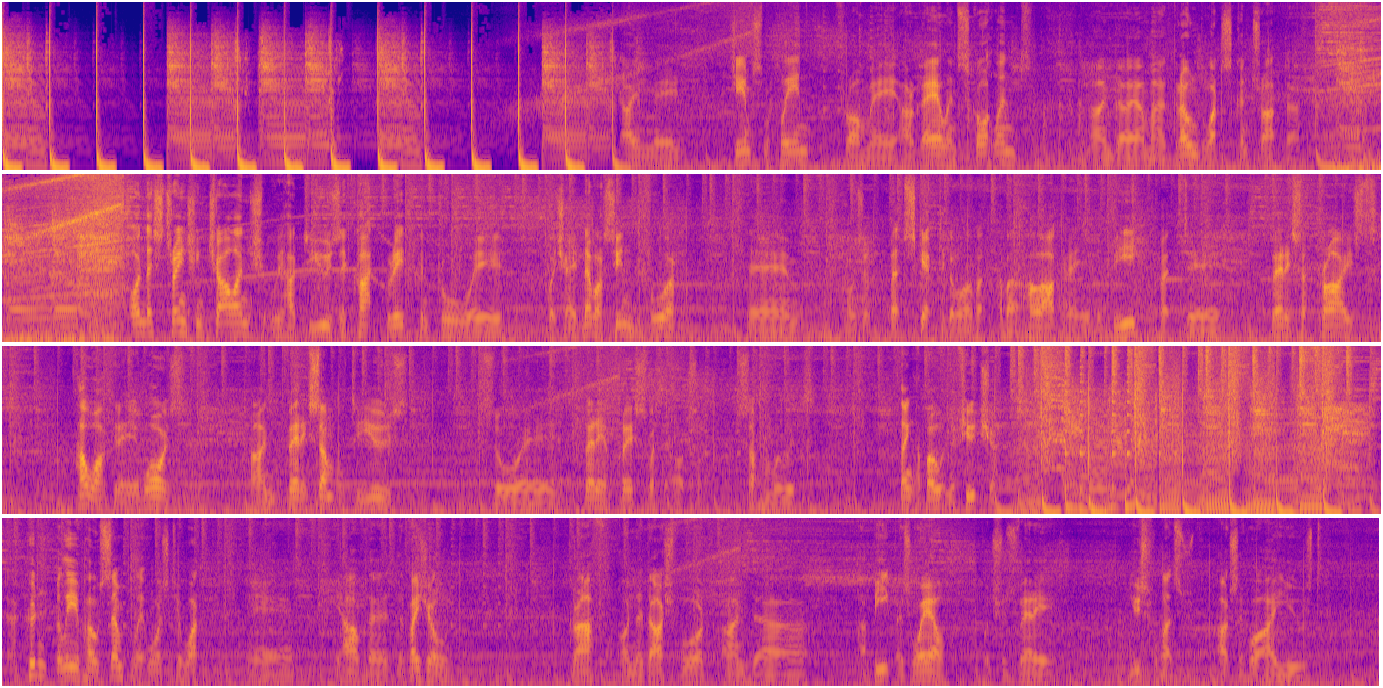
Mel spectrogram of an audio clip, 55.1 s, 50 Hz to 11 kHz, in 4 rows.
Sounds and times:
Music: 0:00.0 - 0:55.1
Speech: 0:06.1 - 0:13.1, 0:15.0 - 0:20.6, 0:21.2 - 0:27.6, 0:28.3 - 0:29.4, 0:30.0 - 0:31.6, 0:32.4 - 0:35.7, 0:36.5 - 0:37.6, 0:41.4 - 0:45.9, 0:47.0 - 0:52.0, 0:52.6 - 0:54.6.

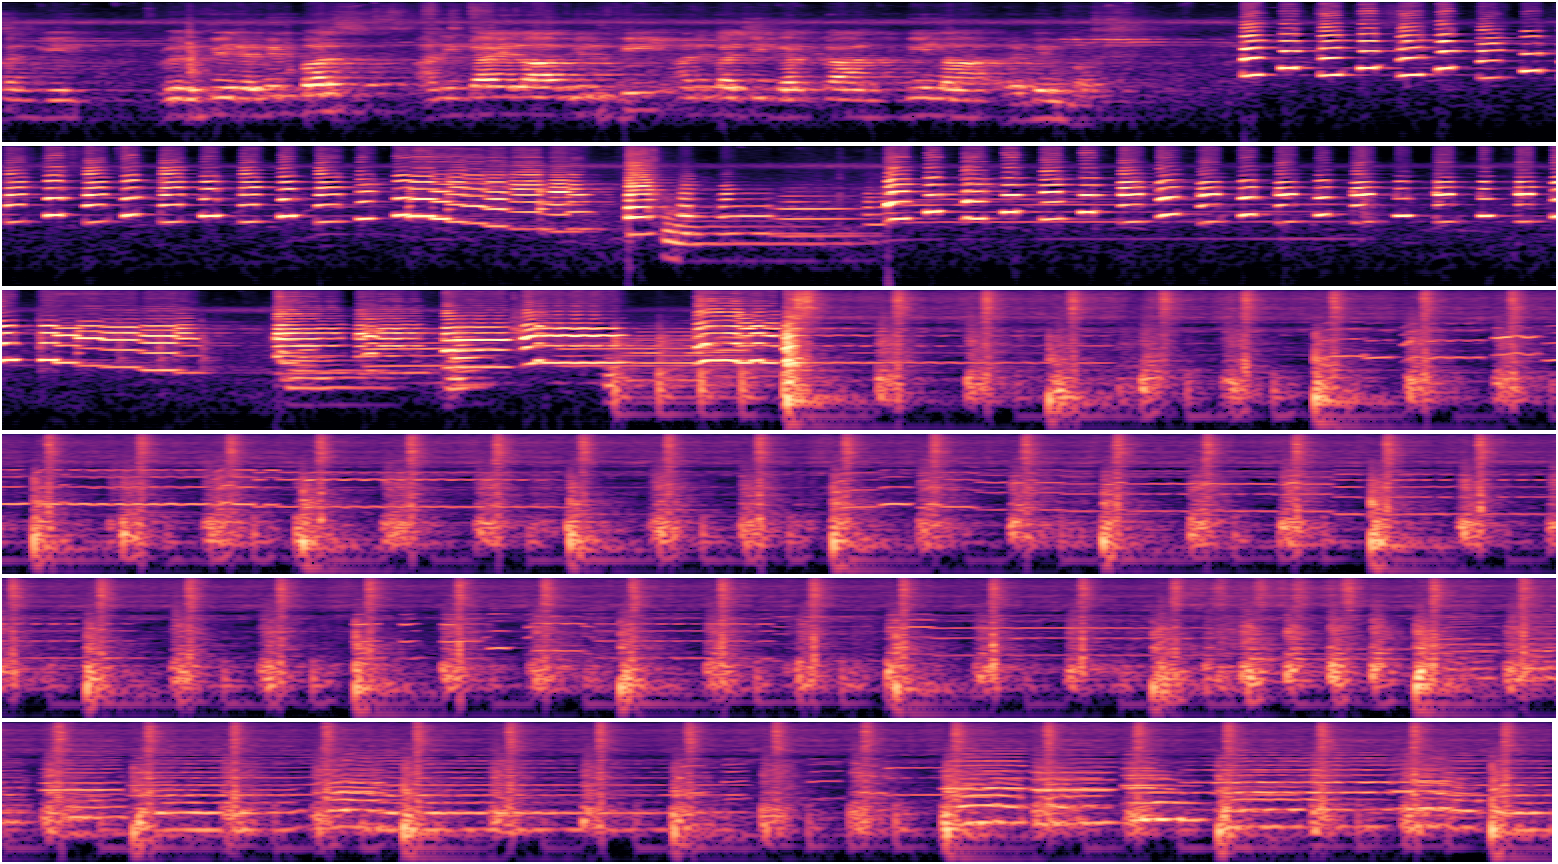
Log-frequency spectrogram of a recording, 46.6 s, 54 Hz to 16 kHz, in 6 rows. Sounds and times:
Speech: 0:00.0 - 0:05.8
Brass instrument: 0:06.2 - 0:46.6.

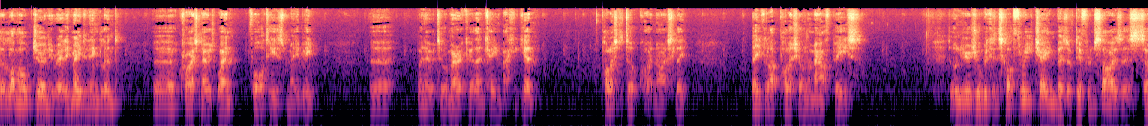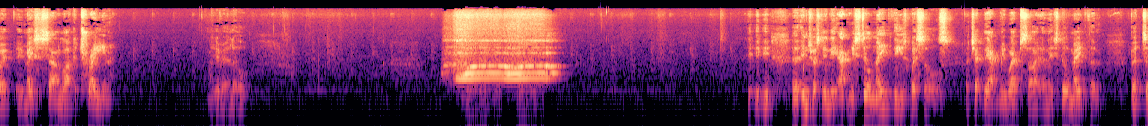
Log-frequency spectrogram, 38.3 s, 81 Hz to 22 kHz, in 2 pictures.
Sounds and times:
Speech: 0:00.0 - 0:05.3, 0:06.2 - 0:09.0, 0:10.0 - 0:11.5, 0:12.5 - 0:14.4, 0:15.8 - 0:21.1, 0:22.6 - 0:23.3, 0:31.6 - 0:38.2
Whistle: 0:26.5 - 0:28.6.

